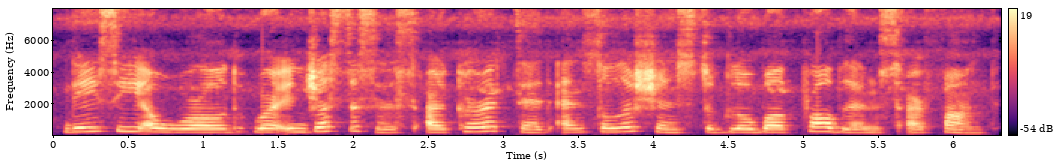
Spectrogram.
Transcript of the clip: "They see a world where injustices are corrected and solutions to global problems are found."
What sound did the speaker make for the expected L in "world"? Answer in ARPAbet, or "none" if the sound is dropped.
L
